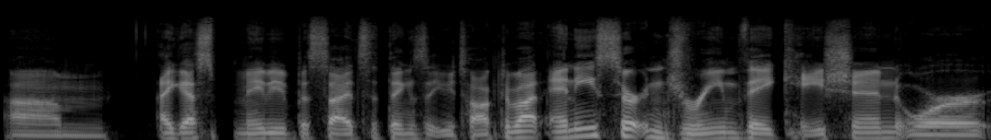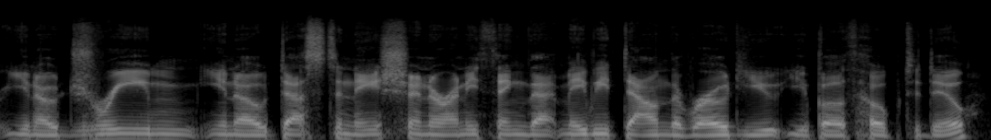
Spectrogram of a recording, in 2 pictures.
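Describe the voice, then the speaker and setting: A man's voice: lowish voice, steady tone, moderate pace, hardly any pauses, a bit bright, clean tone, no echo. A man in his thirties hosting a casual interview, effusive and chatty, full of fillers and restarts. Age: 30s. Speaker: podcast host.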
